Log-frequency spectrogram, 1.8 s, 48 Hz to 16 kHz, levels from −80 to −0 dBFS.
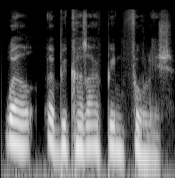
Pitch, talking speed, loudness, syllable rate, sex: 125 Hz, 170 wpm, -18 LUFS, 6.0 syllables/s, male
